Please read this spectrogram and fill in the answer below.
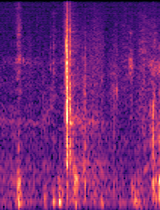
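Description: Mostly quiet, with a few short sharp clicks, the loudest about a second in.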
